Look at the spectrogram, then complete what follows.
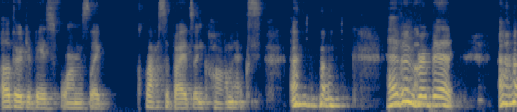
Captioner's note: chuckles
